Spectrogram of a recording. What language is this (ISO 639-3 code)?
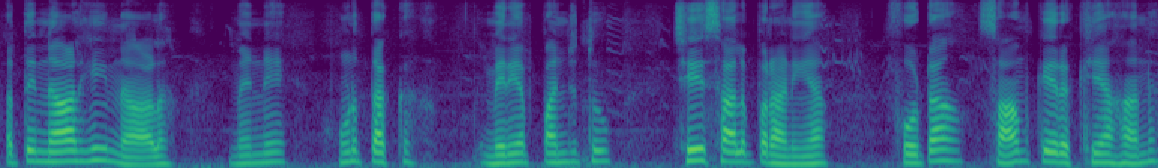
pan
